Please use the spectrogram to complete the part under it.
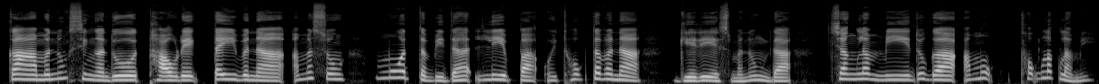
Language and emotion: Manipuri, disgusted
